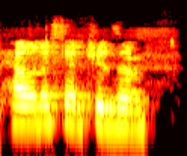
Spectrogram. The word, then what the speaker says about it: Hellenocentrism: So we used to play around with different words, but Hellenocentrism is how I pronounce it, this idea of putting Greece at the center.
